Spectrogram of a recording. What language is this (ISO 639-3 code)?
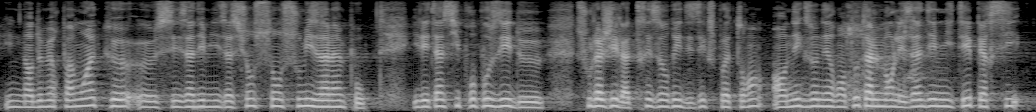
fra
